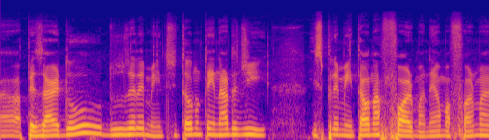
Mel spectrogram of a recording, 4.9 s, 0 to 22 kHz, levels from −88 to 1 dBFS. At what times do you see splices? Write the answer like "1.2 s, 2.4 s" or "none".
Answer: none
